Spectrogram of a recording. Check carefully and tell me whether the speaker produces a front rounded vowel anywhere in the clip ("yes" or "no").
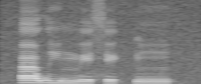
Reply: no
